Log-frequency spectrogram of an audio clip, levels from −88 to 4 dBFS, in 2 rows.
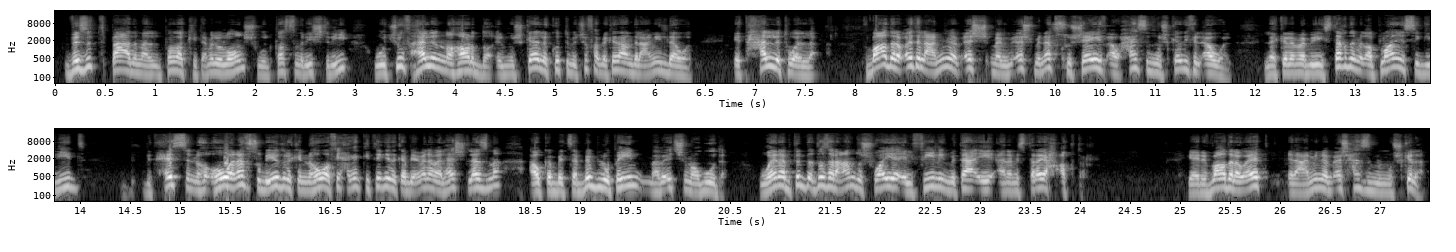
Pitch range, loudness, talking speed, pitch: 140-210 Hz, -17 LUFS, 190 wpm, 175 Hz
